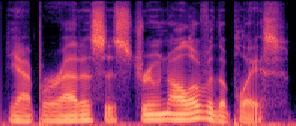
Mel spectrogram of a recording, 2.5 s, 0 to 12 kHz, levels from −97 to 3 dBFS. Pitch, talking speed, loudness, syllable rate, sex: 100 Hz, 195 wpm, -15 LUFS, 5.5 syllables/s, male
